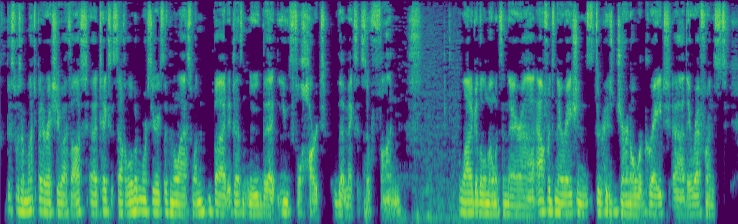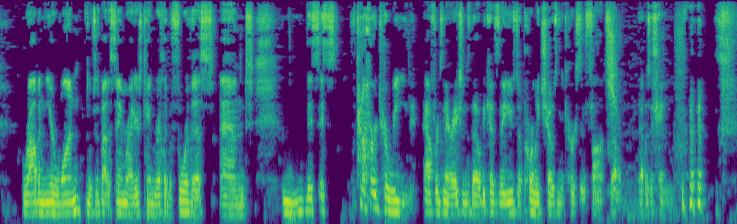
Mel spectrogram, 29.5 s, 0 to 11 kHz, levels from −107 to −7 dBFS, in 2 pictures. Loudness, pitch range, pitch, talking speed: -22 LUFS, 105-120 Hz, 110 Hz, 180 wpm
